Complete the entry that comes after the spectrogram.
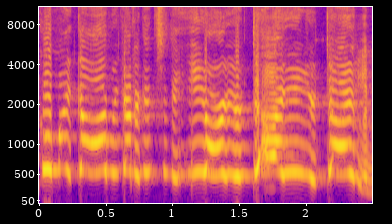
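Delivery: high, loud, fast hysterical wail; frantic wife wailing at her bleeding boyfriend; retold bawling panic. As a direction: shriek it as if he is dying. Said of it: "I'm bawling".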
